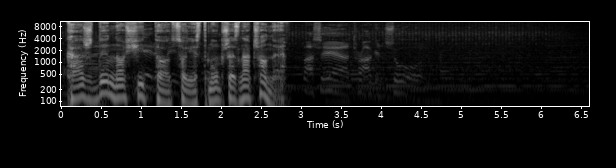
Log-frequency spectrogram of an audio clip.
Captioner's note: speaking in foreign language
